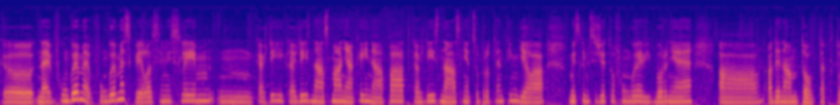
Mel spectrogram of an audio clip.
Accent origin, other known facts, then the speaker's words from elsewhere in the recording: Olomouc, Olomouc Region, Czechia; tak z Olomouce, já jsem z Olomouce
